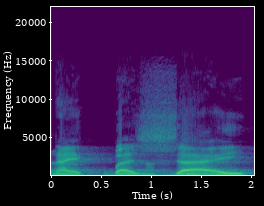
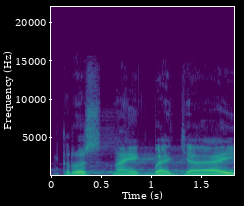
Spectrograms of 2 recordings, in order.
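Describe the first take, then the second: First: "bajai" stretched out as "bazai"; very slow "bajai" with a buzzing Z; J swapped for Z. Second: "bajai" with a firm J in the middle; slow drill, hard "ja" in "bajai"; hard J sound. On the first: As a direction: put Z in place of J in "bajai". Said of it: "bahasa itu ganti dengan Z". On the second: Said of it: "ja keras semuanya". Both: Shown as a demonstration.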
